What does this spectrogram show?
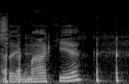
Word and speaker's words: Macchia: Rajan noise and the Crick's masya sounds good to me and that's how he pronounced it all the time macchia and they have a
